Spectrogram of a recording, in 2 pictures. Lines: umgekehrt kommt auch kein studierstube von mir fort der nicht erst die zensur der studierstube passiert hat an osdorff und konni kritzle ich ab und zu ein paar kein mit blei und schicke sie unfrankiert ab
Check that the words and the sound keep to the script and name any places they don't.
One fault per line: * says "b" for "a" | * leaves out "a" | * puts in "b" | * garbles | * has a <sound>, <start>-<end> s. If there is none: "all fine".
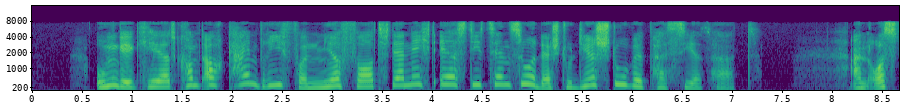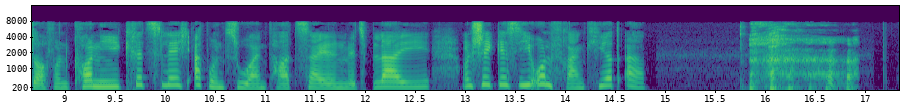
* says "brief" for "studierstube"
* says "zeilen" for "kein"
* has a laugh, 15.7-16.9 s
